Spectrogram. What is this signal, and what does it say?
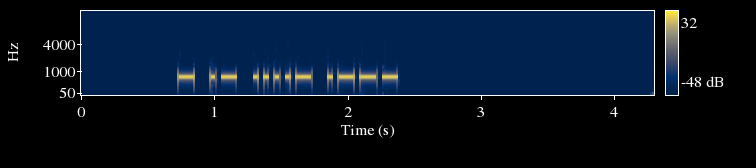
Morse code, heard as a keyed tone, about 30 wpm, 700 Hz. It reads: TA4J
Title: DXCC-100 Call Signs - 4 Characters - 30wpm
